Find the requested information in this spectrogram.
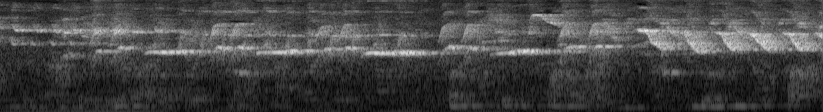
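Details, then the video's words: Bird delivering a steady, sustained high whistled trill with buzzy overtones, ending in a rapid pulsed rattle, alongside a faint low murmur. "Suara burung berkicau."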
